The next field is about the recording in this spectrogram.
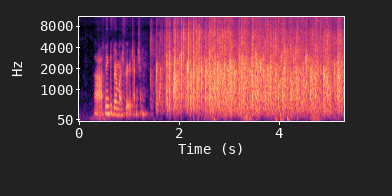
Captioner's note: applause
